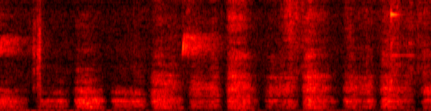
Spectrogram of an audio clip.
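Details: Huck, a three-year-old Weimaraner in obedience training in Pittsburgh, pants in rhythmic breathy bursts, about four per second, while a trainer praises him with "good boy" and calls him to come.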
